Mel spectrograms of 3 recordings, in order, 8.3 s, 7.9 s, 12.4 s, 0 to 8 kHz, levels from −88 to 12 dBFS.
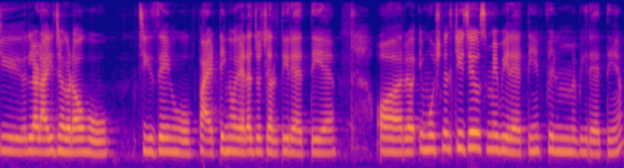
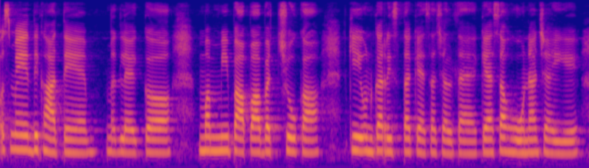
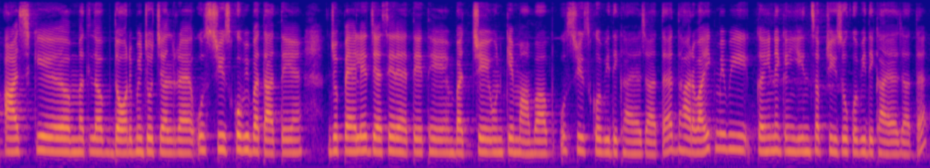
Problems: background sounds at intervals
